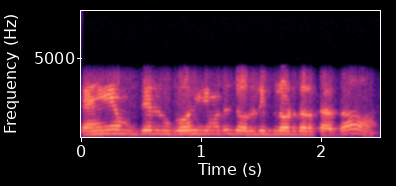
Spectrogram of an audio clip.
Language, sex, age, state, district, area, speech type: Odia, female, 45-60, Odisha, Sambalpur, rural, conversation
